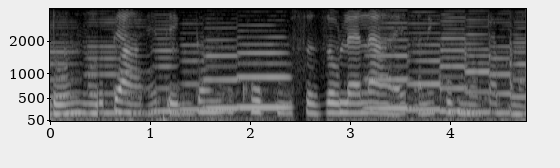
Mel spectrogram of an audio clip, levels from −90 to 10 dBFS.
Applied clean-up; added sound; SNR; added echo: neural mask model RNNoise.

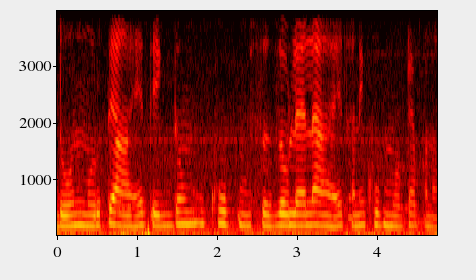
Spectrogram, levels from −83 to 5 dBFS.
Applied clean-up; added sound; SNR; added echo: none; none; none; none.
